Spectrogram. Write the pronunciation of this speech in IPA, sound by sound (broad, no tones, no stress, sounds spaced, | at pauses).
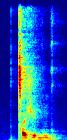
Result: ǀ a ʒ ɛ ɡ ũ ɡ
